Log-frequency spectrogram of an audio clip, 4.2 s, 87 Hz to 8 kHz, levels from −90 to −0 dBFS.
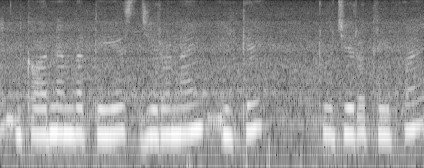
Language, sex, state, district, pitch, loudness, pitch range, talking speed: Telugu, female, Andhra Pradesh, Manyam, 220 Hz, -12 LUFS, 215-230 Hz, 170 wpm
